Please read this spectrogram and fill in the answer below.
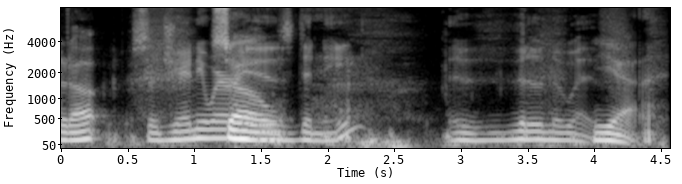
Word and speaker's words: Denis Villeneuve: So January is Denis Villeneuve. Yeah, Villeneuve. I think Denis Villeneuve, because he's technically French.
